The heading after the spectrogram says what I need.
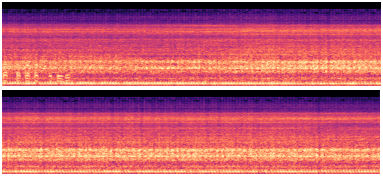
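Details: Toyota Vios engine running: constant rough, gritty grating over a steady idle from start; worn, dry AC compressor clutch pulley bearing.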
